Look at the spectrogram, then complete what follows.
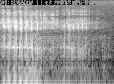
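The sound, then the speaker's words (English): Three people snore, fast asleep in their beds: a loud, rumbling snore lasting under a second, then softer breathy snoring sounds that trail off. No one speaks. “had all climbed into their beds and were already fast asleep and snoring.”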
